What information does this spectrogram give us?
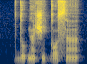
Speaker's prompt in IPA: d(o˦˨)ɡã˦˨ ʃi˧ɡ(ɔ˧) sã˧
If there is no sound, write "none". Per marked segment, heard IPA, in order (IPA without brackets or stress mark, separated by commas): o˦, ɔ˦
